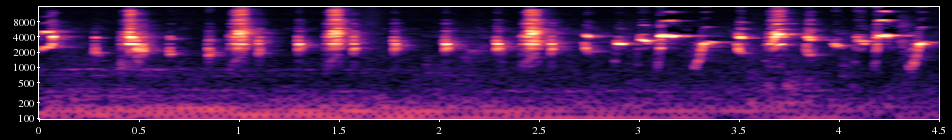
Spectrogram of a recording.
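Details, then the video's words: Cendet, the long-tailed shrike, in lively gacor song meant to provoke silent shrikes: rapid chattering, high scratchy notes that quicken into mixed whistled chips and downward slurs, continuing steadily. "PANCINGAN CENDET SUSAH BUNYI PASTI LANGSUNG NYAUT DAN IKUT GACOR DENGAR SUARA CENDET GACOR INI"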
